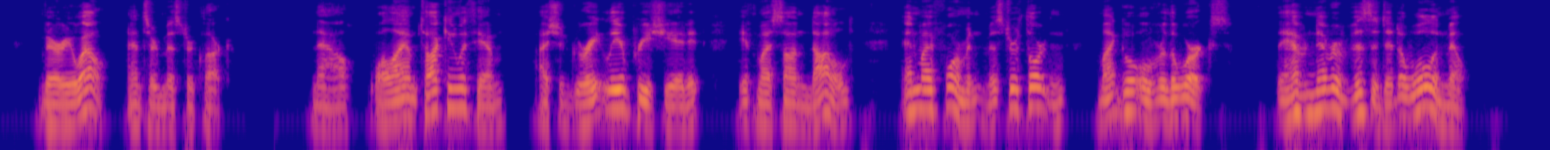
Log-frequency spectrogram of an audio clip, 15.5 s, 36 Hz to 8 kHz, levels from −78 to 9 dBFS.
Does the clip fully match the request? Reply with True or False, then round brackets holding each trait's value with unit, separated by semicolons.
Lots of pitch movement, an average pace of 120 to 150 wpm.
True (7.1 semitones; 145 wpm)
